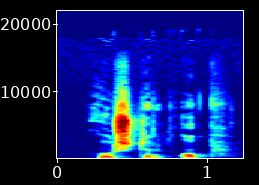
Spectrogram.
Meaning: inflection of ophoesten: 1. plural past indicative 2. plural past subjunctive
- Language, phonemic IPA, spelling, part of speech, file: Dutch, /ˈhustə(n) ˈɔp/, hoestten op, verb, Nl-hoestten op.ogg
